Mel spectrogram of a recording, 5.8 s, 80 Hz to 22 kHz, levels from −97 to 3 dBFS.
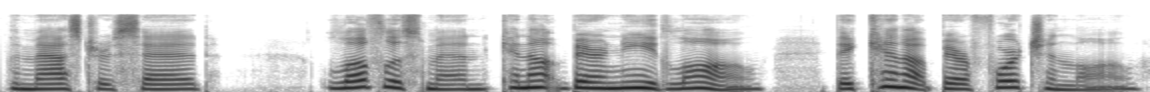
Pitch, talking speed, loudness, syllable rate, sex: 230 Hz, 145 wpm, -18 LUFS, 4.4 syllables/s, female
